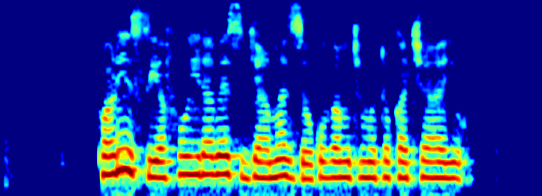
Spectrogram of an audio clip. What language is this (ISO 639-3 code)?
lug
